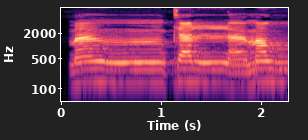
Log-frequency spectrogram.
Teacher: kalau nun sukun bertemu kaf dibaca dengan samar.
